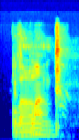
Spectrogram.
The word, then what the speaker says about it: Goldblum: Blum. – It's you, a you. It's a Jeff long, it's like a long you. – Jeff it's like Motley Crue.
